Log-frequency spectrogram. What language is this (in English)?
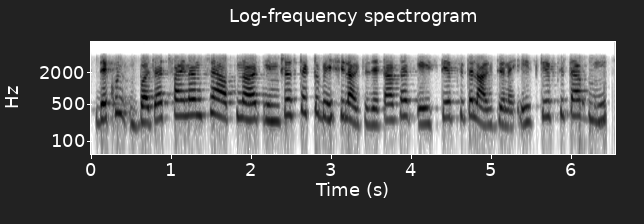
Bangla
